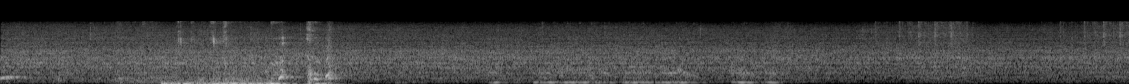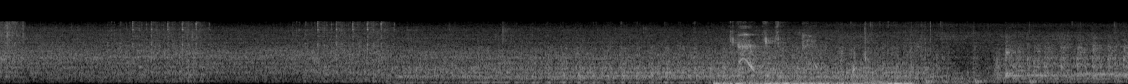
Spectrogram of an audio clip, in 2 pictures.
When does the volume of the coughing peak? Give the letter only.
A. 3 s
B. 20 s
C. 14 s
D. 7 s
A.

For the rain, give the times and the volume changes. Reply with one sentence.
You can hear the rain from 0.0 to 22.5 s, getting quieter.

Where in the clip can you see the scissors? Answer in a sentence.
You can hear the scissors from 1.6 to 2.8 s and from 18.4 to 20.4 s.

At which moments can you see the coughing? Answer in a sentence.
The coughing can be heard from 2.7 to 3.4 s and from 18.6 to 20.6 s.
